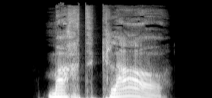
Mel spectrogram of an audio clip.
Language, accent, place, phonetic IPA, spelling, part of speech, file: German, Germany, Berlin, [ˌmaxt ˈklaːɐ̯], macht klar, verb, De-macht klar.ogg
- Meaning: inflection of klarmachen: 1. second-person plural present 2. third-person singular present 3. plural imperative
